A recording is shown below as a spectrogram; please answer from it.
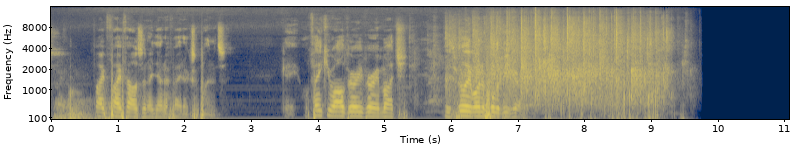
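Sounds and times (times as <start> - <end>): audience applauding: 5.5 - 9.8.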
